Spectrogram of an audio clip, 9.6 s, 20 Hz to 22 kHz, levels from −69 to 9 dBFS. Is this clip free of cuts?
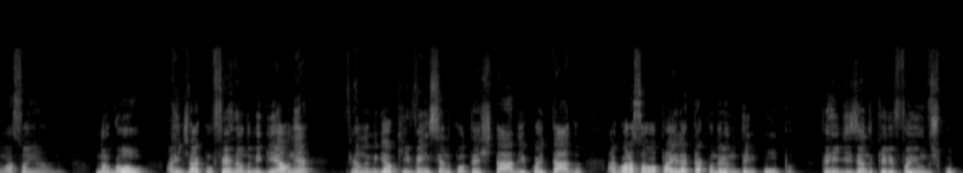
yes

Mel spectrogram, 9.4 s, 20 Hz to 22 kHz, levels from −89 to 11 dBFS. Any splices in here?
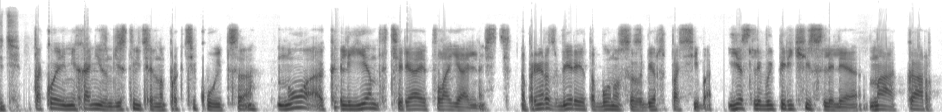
yes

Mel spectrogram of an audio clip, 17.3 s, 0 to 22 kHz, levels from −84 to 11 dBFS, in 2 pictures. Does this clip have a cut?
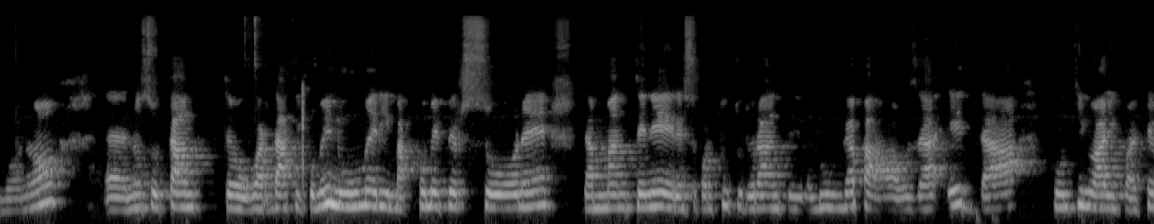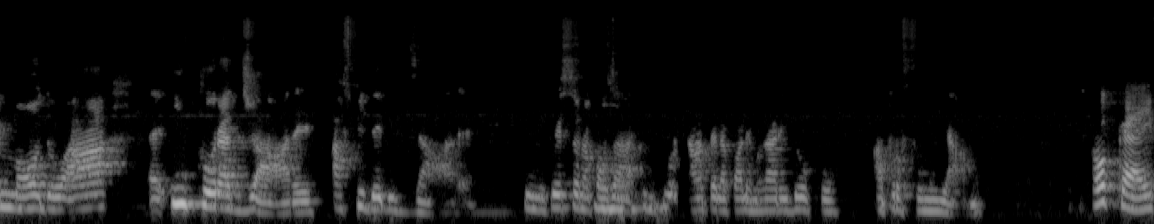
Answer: no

